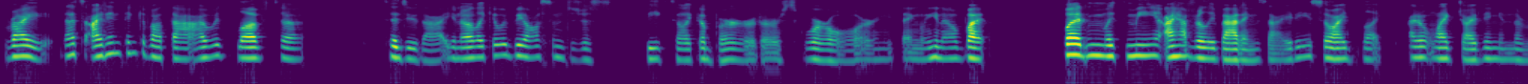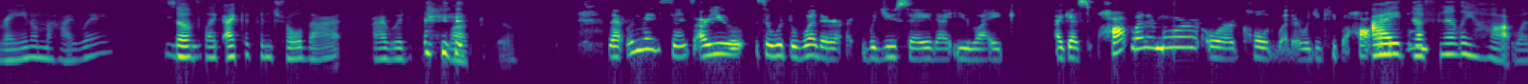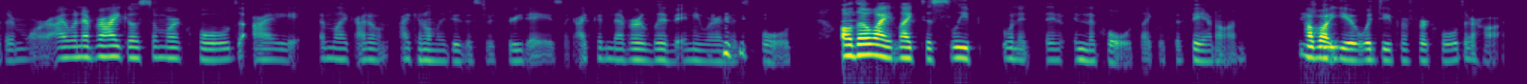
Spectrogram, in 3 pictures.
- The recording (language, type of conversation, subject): English, unstructured, How might having a special ability change the way we connect with nature and the world around us?
- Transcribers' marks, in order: other background noise; chuckle; chuckle; tapping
